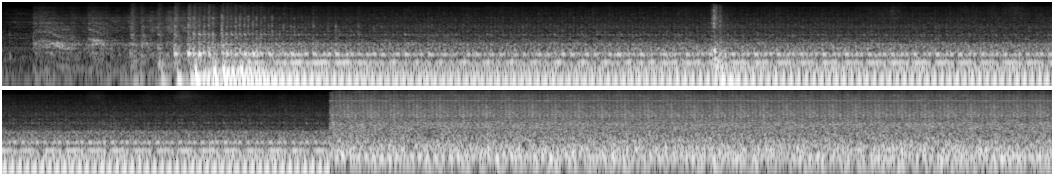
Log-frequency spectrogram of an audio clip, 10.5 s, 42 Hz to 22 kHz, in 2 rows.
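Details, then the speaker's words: 1988 Toyota FJ62 Land Cruiser with crushed front end, new transmission, motor maintenance and new exhaust about 3 years ago, driven about 100 miles when picked up; quick crank then catches and settles into a smooth, even idle, no knocks or misses; healthy. "The list goes on and on, but let me show you what it sounds like because it sounds really good."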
